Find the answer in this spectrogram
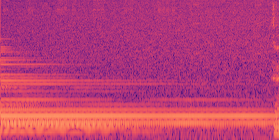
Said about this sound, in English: Grab your tuning peg on the E string, pick that, and then pick the D string.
